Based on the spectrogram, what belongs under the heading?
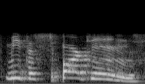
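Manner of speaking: high, slow, hammed-up fan excitement; mock-excited fan shout; mock fan gushing. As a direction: gush like a fan about terrible films. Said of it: "And people are going".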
